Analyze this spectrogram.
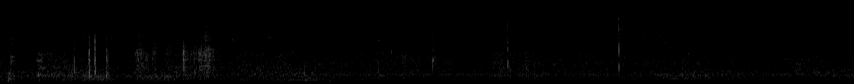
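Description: Near silence: faint clicks and rustles of a 3.5 mm audio cable and iPod being handled, mostly in the first two seconds, with a few isolated ticks later.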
